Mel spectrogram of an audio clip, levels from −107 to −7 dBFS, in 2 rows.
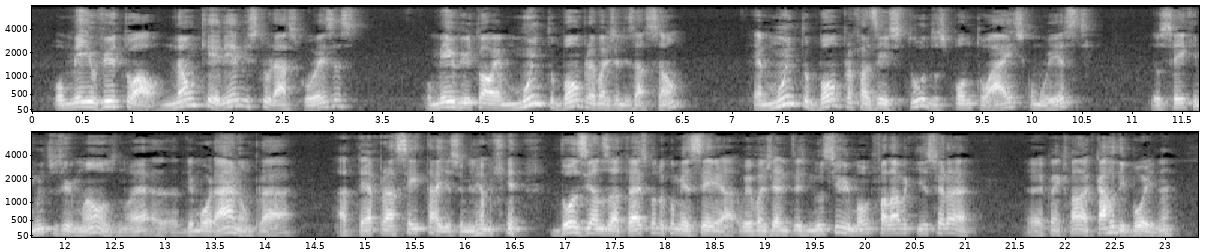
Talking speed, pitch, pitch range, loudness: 175 wpm, 115 Hz, 110-135 Hz, -19 LUFS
